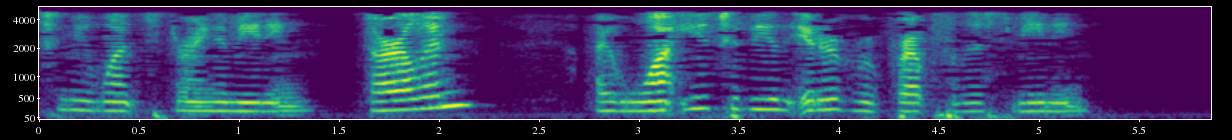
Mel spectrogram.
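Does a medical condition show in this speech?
Yes: cleft palate; infant feeding difficulty with weight loss, ongoing dental problems.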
